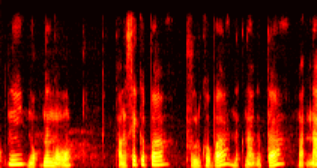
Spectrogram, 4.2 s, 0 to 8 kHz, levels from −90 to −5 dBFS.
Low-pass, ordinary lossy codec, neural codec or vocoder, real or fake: 7.2 kHz; none; vocoder, 22.05 kHz, 80 mel bands, HiFi-GAN; fake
